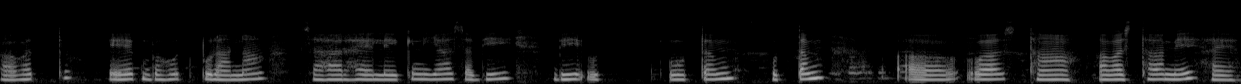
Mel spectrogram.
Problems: background sounds at intervals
